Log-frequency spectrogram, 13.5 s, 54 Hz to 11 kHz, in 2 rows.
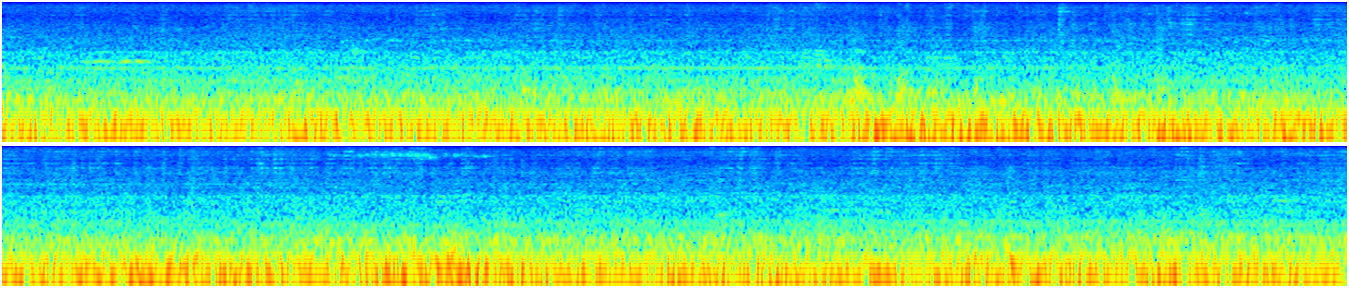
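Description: Kantō Railway KiHa 310 series diesel railcar under way, heard from behind the driver's cab: a steady low rumble of the diesel engine and running gear, with a faint steady hum tone over it, a little louder for a few seconds in the middle.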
